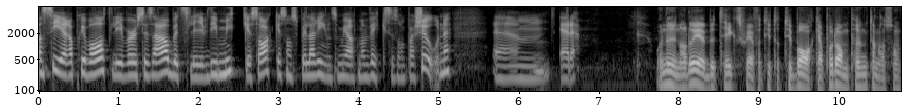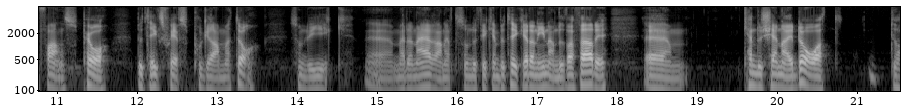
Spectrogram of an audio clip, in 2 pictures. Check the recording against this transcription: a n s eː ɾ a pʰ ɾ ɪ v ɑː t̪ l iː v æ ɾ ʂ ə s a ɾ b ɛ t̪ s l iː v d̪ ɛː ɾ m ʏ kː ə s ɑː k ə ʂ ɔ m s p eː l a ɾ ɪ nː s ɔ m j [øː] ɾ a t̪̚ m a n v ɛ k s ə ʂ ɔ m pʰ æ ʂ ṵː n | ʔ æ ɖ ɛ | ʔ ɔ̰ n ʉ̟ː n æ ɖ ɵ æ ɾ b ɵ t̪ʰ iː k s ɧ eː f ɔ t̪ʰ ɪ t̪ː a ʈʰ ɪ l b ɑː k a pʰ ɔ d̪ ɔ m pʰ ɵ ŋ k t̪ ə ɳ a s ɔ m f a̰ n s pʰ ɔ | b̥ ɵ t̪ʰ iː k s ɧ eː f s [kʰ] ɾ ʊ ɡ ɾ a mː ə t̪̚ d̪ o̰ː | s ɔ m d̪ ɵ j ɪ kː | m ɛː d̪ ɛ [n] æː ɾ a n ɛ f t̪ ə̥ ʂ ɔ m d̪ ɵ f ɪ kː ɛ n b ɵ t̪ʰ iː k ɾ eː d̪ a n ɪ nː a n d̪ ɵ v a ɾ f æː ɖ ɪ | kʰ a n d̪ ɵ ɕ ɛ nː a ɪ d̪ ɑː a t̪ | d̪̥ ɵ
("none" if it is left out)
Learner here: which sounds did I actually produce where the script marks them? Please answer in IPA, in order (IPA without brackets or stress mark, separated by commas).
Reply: œː, pʰ, n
